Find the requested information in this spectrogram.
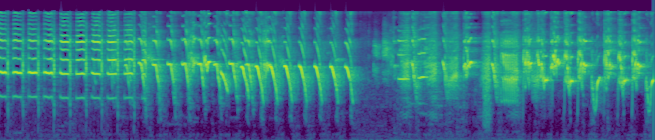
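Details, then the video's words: Harsh, rapid starling chatter used as a lure for non-singing starlings: fast harmonic nasal notes repeated several times a second, then a noisy jumble of squawks and buzzy whistles. "SEKALI PENCET JALAK LANGSUNG PADA CEREWET"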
